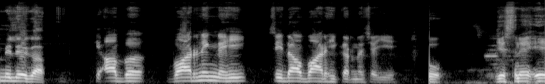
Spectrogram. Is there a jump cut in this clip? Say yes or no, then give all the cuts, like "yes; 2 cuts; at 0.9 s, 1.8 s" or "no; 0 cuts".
yes; 2 cuts; at 0.9 s, 4.3 s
